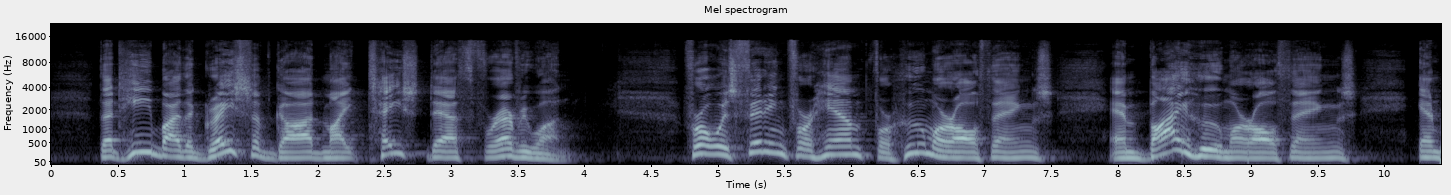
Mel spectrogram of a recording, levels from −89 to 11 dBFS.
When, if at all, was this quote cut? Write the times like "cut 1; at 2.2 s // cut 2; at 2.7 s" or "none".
none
